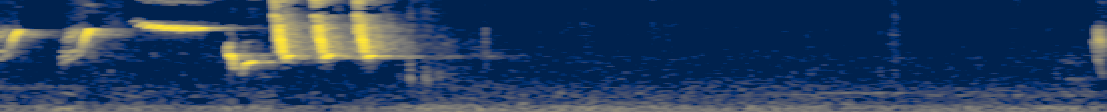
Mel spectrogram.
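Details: Night song of a Common Nightingale taken from very close: sharp high whistles and rising notes lead into a fast series of loud clicking strokes, followed by several seconds of near silence.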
